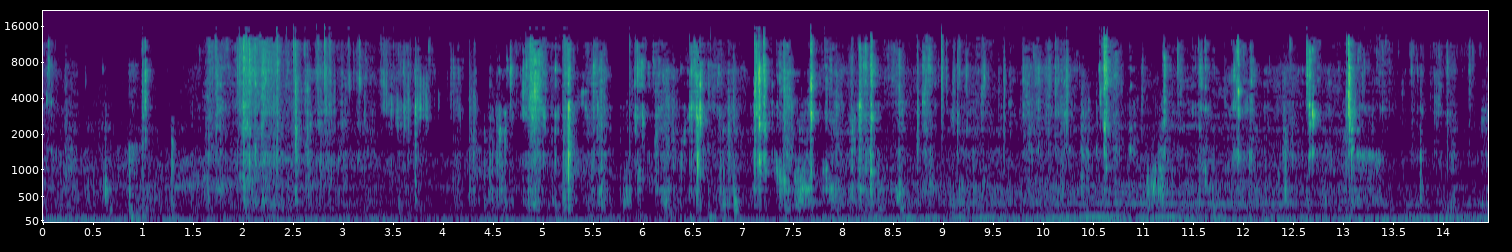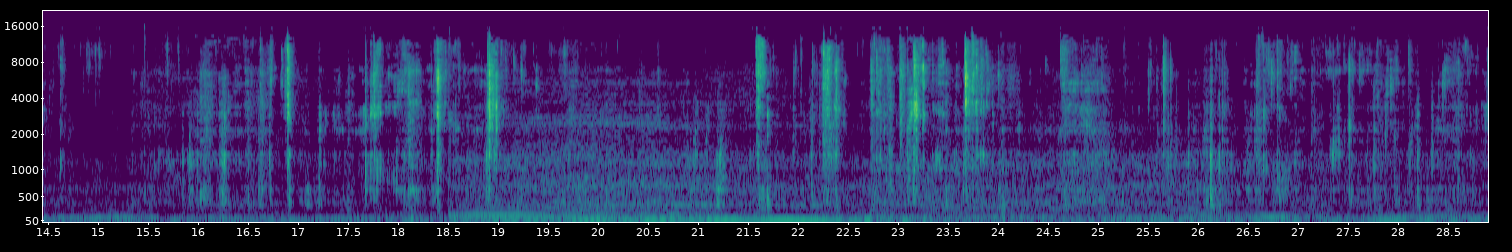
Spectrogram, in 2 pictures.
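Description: Chewing and biting of BHC Bburinkle fried chicken, with many sharp crunches of the crisp seasoned coating between bouts of steady chewing. A low rumble swells about two-thirds of the way through.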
